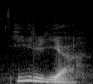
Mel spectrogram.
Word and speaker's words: ilha: If it is too difficult to pronounce lh, lh, lh, in case of need, you can pronounce li, li. The correct is ilha, ilha. But if you say ilha, ilha, ilha, ilha, it's not correct, but people will understand.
